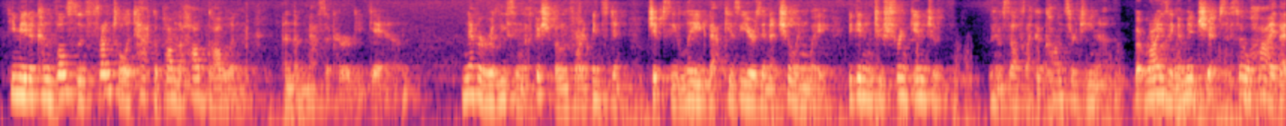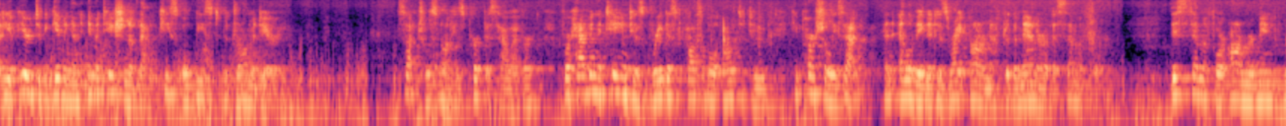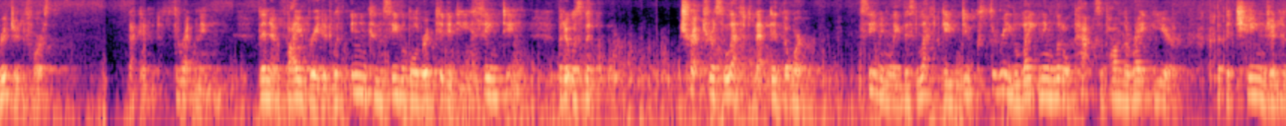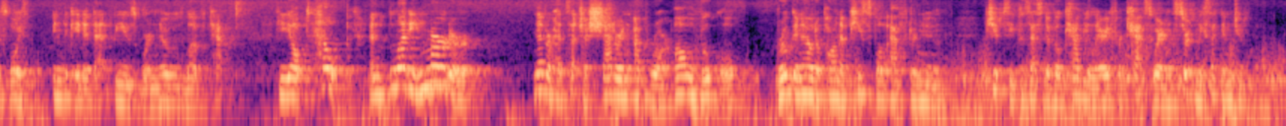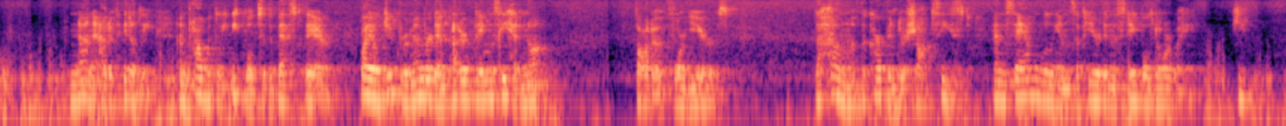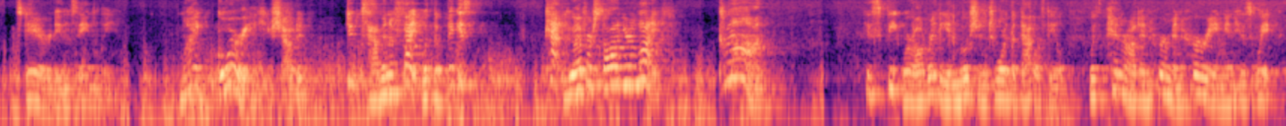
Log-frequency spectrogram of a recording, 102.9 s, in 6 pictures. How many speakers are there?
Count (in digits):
1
